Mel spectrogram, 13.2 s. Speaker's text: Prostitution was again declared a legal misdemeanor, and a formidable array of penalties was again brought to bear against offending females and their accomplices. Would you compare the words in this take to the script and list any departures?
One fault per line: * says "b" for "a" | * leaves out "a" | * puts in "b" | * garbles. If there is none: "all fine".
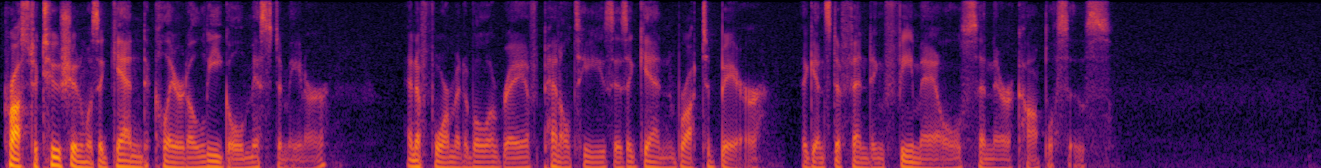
* says "is" for "was"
